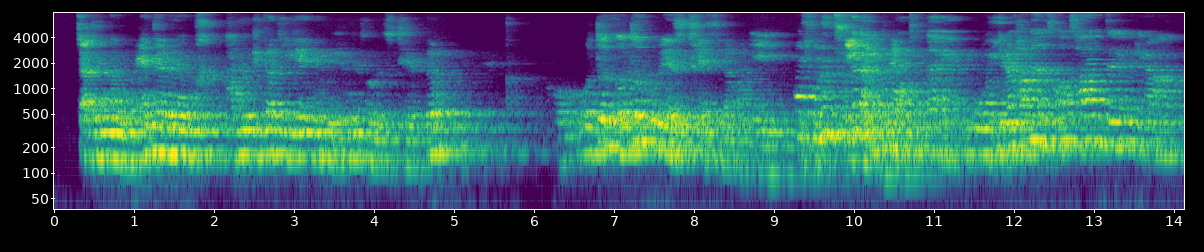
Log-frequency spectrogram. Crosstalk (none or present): present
